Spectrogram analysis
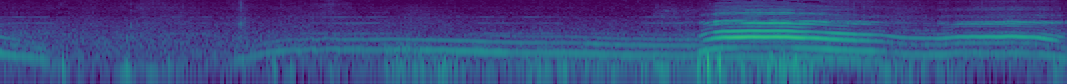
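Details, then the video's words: Two domestic cats, one white and one black, fighting: low drawn-out moaning growls with slow pitch bends, rising into a louder harmonic wail near the end, over faint background rumble. "One of the strongest fights between two cats, the white cat and the black cat"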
